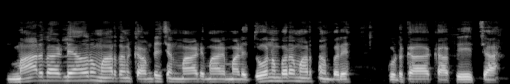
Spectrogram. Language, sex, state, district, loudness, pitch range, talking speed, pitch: Kannada, male, Karnataka, Bijapur, -16 LUFS, 120-160 Hz, 165 wpm, 130 Hz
